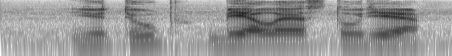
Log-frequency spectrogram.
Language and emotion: Russian, neutral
